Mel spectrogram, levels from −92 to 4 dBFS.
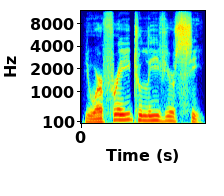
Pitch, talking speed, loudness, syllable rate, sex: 125 Hz, 225 wpm, -13 LUFS, 5.1 syllables/s, male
